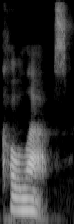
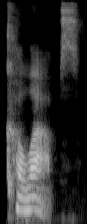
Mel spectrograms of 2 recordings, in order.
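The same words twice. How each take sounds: First: The first vowel is a full, clear O. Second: The first vowel is a short, weak schwa. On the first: The speaker calls it wrong. "I'm not saying a beautiful, clear O sound" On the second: The speaker calls it right. "I'm saying k, collapse"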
